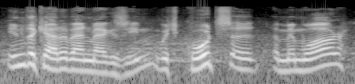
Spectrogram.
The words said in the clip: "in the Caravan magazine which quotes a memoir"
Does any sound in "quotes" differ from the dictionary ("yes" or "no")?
no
